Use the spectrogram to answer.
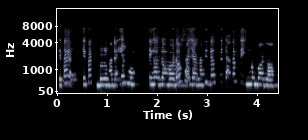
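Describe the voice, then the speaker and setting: Woman guest, high voice, animated storyteller, distant lo-fi webinar audio. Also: racing. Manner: animated, acts out quoted voices. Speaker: guest telling her success story. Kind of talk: casual storytelling.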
